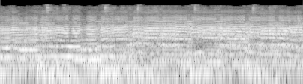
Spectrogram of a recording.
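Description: Romanian folk song: a group of children singing together over a brass-led band accompaniment, playing steadily.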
